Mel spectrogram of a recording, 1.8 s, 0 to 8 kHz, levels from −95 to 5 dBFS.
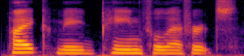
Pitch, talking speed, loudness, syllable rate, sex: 175 Hz, 130 wpm, -18 LUFS, 3.6 syllables/s, female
